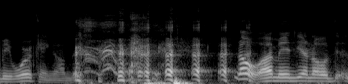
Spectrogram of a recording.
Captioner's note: laughter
